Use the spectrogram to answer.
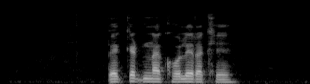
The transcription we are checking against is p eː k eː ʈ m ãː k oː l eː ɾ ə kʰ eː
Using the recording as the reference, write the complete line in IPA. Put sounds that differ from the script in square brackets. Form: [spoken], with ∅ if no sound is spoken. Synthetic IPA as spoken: p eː k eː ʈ [n] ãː [kʰ] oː l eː ɾ ə kʰ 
